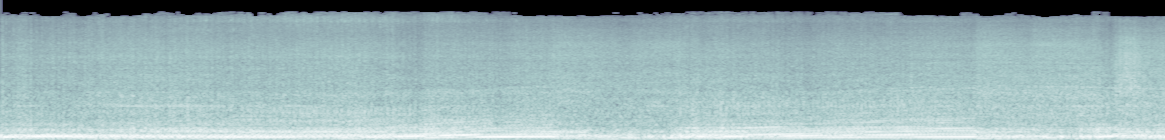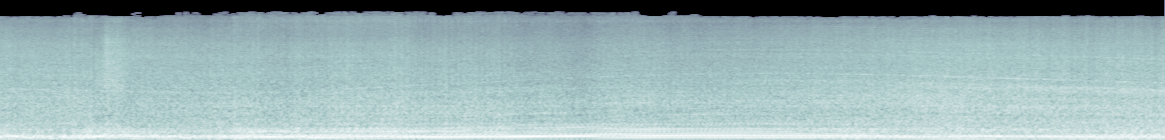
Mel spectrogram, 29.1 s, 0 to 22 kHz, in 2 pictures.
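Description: Twin-turbo Ford Cleveland V8 of a De Tomaso Pantera running on a chassis dyno at 6 psi base boost, the engine speed rising and falling several times. Two short sharp sounds come about two seconds apart midway through.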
